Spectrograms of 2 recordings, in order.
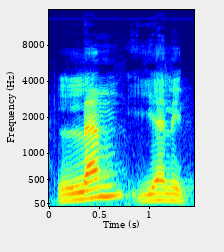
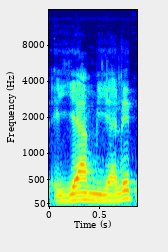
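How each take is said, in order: First: The first word begins with an l sound. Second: The first word begins with a y sound. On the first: The speaker calls it right. "لام است" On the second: The speaker calls it wrong. "یم یلد نمیخوانیم"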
